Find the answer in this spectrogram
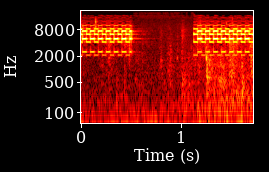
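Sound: phone ringing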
